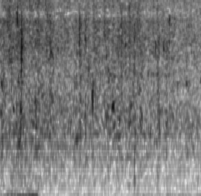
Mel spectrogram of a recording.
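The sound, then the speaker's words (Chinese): Steady, soft rainfall hisses across the whole stretch, with scattered drops pattering on top and a brief low rumble at the very start. No one speaks; the rain sounds fairly quiet and even. “或许在忙碌的日常节奏中，一个人的孤单容易被遗忘，而这份被遗忘的孤单，却在一个下雨的日子，触景伤情，又被唤醒了。”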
